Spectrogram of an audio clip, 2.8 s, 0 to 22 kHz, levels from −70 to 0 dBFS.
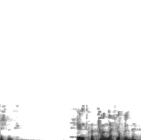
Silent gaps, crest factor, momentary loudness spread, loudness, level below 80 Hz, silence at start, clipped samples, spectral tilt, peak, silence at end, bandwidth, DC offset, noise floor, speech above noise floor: none; 14 dB; 13 LU; -15 LUFS; -56 dBFS; 0 s; under 0.1%; -7 dB/octave; -2 dBFS; 0 s; 5.8 kHz; under 0.1%; -72 dBFS; 57 dB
